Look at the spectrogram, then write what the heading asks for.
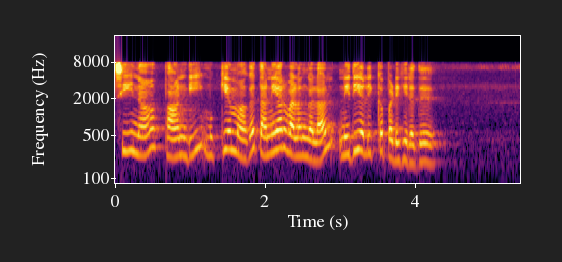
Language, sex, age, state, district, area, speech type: Tamil, female, 45-60, Tamil Nadu, Tiruvarur, rural, read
